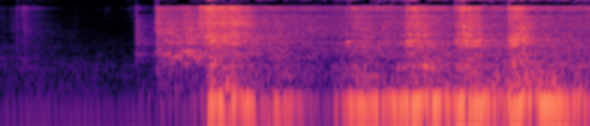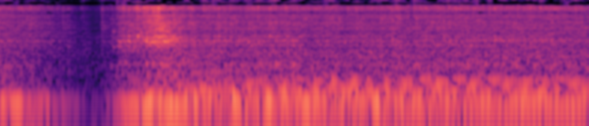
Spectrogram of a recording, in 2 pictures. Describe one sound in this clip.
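A car engine starts up and revs loudly with a deep, rumbling roar.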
